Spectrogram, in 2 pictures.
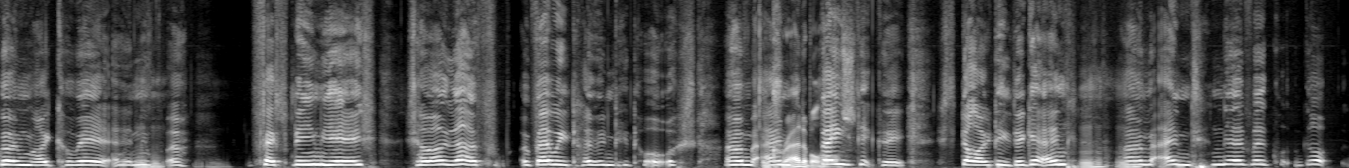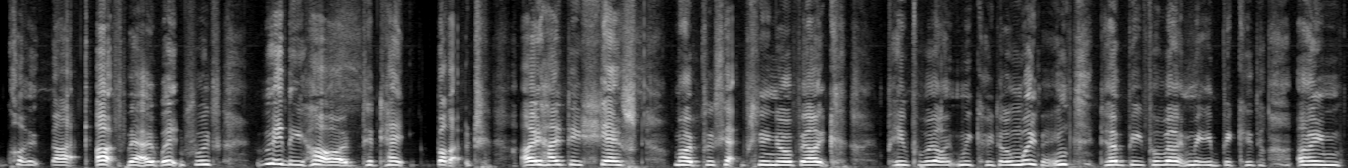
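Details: Adult woman, Paralympic dressage rider with athetoid cerebral palsy whose speech is affected by it, previously self-conscious about her speech; dysarthria (athetoid cerebral palsy).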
